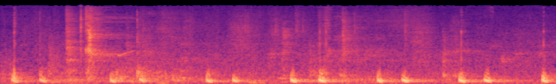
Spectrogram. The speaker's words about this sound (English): Sure enough, it started to fall with snow because winter came, and those drum beats started to get fainter, just like the grasshopper's heartbeat.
